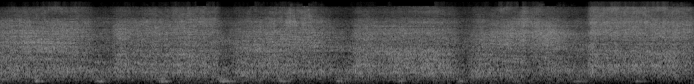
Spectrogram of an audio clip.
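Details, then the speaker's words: Preserved South African steam locomotive pulling off at Capital Park, Pretoria, cylinder drain cocks open: loud hissing steam with slow even chuffs about once a second as condensate water is blown out, normal. "those little valves those little water underneath the cylinder which allow condensated water to escape when we pull off you will see a lot of steam being blown out there with water don't worry about that's perfectly normal"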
